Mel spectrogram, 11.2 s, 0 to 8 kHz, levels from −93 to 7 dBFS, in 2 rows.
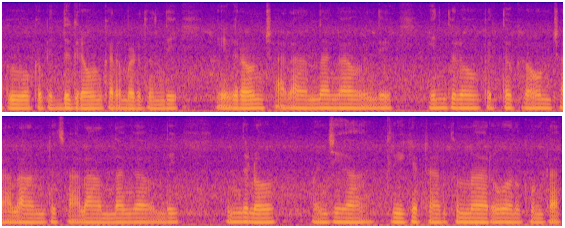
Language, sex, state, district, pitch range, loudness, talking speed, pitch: Telugu, male, Andhra Pradesh, Srikakulam, 115-120 Hz, -18 LUFS, 125 wpm, 115 Hz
